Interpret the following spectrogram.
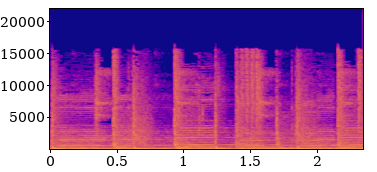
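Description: Outro music with a steady beat: regular percussive hits over a held bass line.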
